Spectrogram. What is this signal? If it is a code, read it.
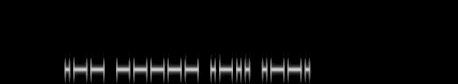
Morse code, heard as a keyed tone, about 28 wpm, 700 Hz. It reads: W0LP
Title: USA Call Signs - 4 Characters - 28wpm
